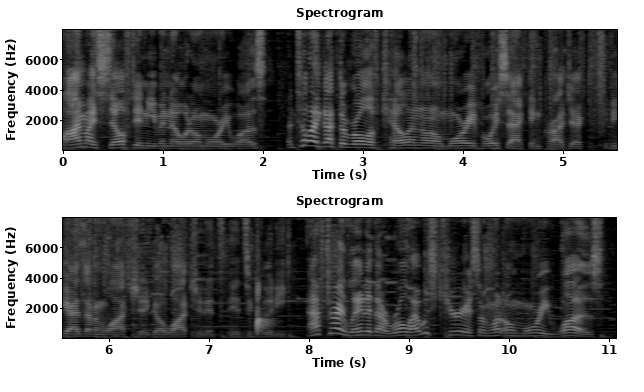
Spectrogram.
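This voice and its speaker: A man hosting a video essay, mixing scripted narration with casual, joking asides and some swearing. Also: sits high. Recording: music behind the voice. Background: background music.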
